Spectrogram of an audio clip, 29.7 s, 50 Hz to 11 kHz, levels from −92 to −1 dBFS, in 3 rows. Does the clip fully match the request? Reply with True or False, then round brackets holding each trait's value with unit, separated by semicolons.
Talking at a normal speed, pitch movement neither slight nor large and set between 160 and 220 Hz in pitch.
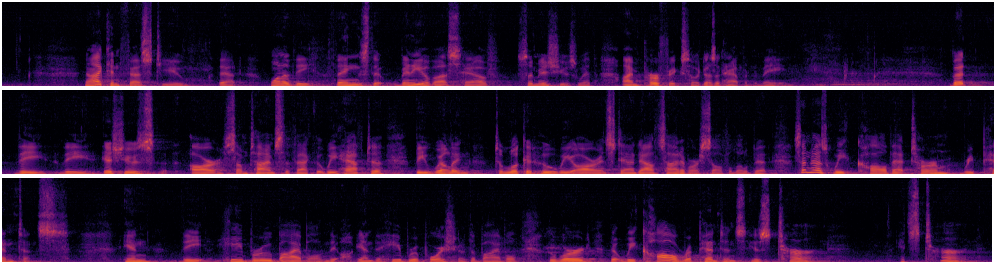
False (165 wpm; 5.0 semitones; 135 Hz)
